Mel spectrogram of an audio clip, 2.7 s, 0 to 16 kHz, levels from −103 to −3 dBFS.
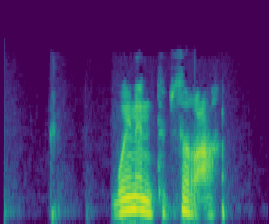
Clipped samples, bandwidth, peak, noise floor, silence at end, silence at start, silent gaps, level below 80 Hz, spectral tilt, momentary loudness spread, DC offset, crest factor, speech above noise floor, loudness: under 0.1%; 5.2 kHz; -2 dBFS; -68 dBFS; 0.5 s; 1.15 s; none; -54 dBFS; -9.5 dB/octave; 20 LU; under 0.1%; 18 dB; 52 dB; -17 LUFS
